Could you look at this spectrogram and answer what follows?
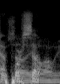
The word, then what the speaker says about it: Porcello: It's Porcello is how you pronounce it? – Yeah, Porcello.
